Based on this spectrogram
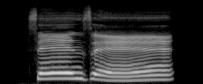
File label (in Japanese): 先生ぇ 関西; 汎用ボイス素材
